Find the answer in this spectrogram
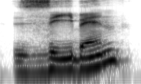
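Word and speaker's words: sieben: but i have seven which is z ben zeben act 11 is elf elf then twelve is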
